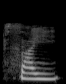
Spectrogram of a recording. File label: "small", cantonese; adjectives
